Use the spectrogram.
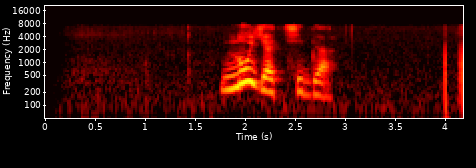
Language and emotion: Russian, angry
